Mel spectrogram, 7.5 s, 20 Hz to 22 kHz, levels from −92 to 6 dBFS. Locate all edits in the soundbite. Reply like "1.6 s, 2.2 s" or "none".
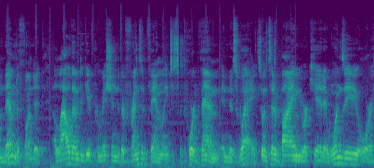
5.1 s, 6.0 s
